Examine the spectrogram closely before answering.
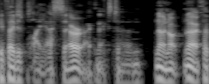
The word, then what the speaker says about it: Acererak: It is Acererak.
